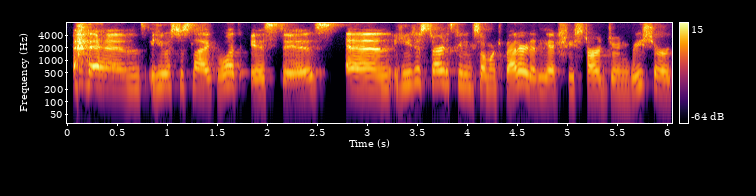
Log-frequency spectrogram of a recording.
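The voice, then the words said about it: Dutch accent. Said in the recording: “I'm Dutch, as you like, you can hear from my accent.”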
